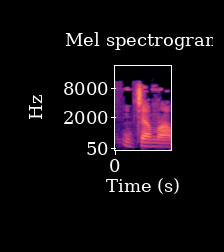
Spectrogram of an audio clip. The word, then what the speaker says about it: جمع: کا لفظ رائج ہے، لیکن ہم اسے جم تلفظ کرتے ہیں، یعنی عین آواز نہیں دیتا۔ ایسی ایک مثال آپ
